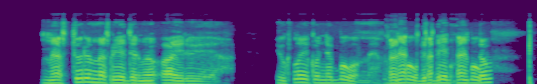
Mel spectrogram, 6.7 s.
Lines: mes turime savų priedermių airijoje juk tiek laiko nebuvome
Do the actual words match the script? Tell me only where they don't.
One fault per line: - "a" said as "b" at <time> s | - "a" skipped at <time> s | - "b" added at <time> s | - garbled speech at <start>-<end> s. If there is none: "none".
- "savų" skipped at 1.3 s
- "tiek" skipped at 3.7 s
- garbled speech at 4.8-6.1 s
